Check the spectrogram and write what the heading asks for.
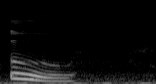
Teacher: The back vowels are ooh, ooh. Notice here your lips are rounded.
